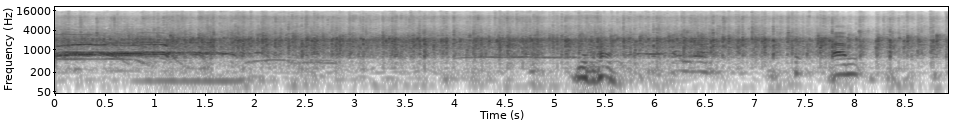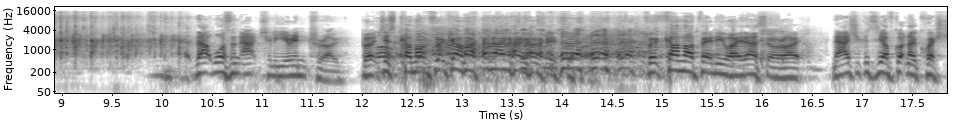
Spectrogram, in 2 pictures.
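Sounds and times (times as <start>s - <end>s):
audience round of applause: 0.0s - 10.4s
laughter: 4.8s - 6.5s, 12.2s - 16.6s
speech: 7.8s - 8.2s, 10.4s - 17.8s.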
